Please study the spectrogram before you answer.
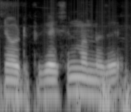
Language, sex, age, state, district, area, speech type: Malayalam, male, 18-30, Kerala, Kozhikode, rural, spontaneous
